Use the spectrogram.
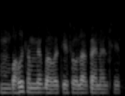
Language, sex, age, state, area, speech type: Sanskrit, male, 18-30, Uttarakhand, urban, conversation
